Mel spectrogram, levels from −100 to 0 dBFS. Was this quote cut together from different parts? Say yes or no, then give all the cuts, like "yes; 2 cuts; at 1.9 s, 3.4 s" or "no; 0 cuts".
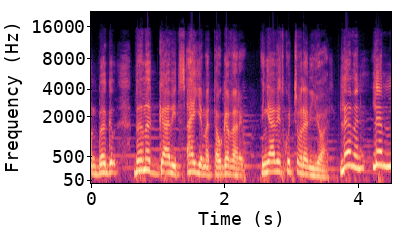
yes; 2 cuts; at 2.4 s, 3.6 s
